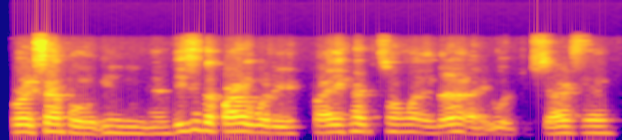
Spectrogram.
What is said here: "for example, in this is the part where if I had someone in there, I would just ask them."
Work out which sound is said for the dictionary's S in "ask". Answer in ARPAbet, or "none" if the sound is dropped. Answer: none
